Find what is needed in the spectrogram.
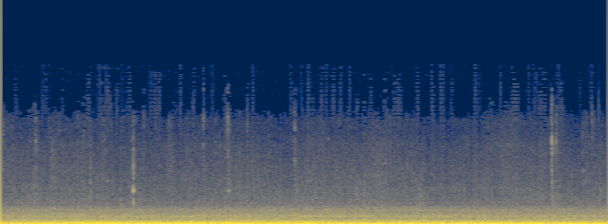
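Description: Steady low rumble of road and engine noise inside the cabin of a car driving slowly, with a few faint ticks.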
